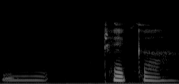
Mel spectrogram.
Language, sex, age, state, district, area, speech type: Santali, female, 30-45, West Bengal, Bankura, rural, spontaneous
